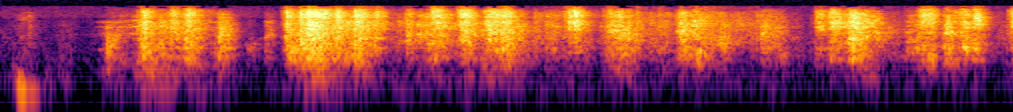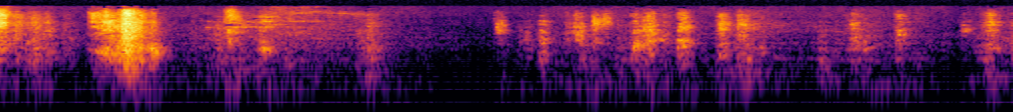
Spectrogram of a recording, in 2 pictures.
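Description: Irregular rustling and handling noises, loudest through the first six seconds, then fading to a few faint scattered clicks.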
